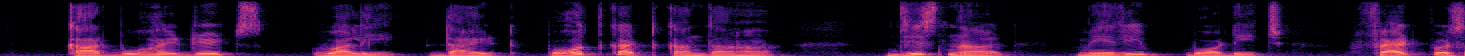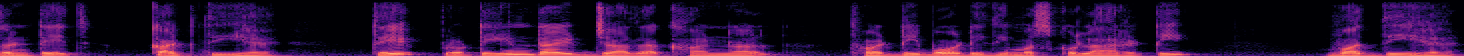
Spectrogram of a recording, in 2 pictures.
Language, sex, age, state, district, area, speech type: Punjabi, male, 30-45, Punjab, Mohali, urban, spontaneous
